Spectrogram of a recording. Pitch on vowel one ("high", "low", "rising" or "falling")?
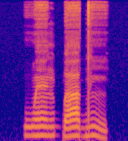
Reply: high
